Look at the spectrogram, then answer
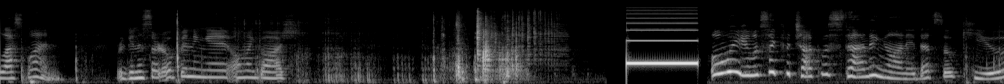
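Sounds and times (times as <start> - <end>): flat censor bleep: 6.3 - 7.0.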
